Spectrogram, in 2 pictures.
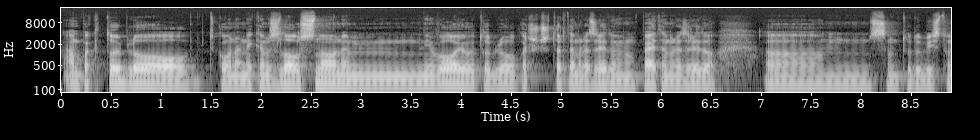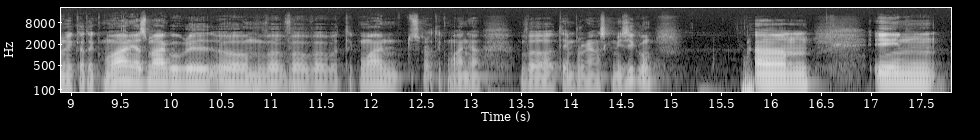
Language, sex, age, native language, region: Slovenian, male, 18-29, Slovenian, Gorenjska region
